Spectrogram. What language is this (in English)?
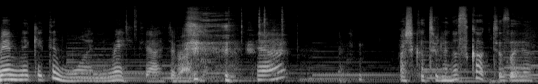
Turkish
